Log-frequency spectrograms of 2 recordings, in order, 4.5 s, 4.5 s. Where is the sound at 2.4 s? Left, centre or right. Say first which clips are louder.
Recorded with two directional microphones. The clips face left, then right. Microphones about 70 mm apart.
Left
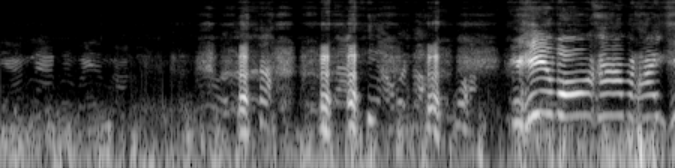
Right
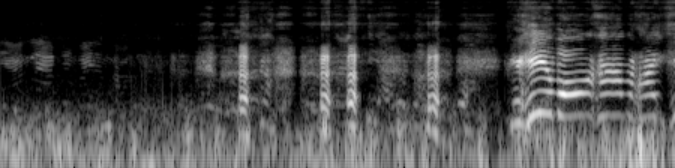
Left 5 dB; left.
